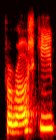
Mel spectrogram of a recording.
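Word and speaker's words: furoshiki: this wonderful Japanese tradition called uh feroshki pronounced uh spelled f-u-r-o-s-h-i-k-i and you don't even need um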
